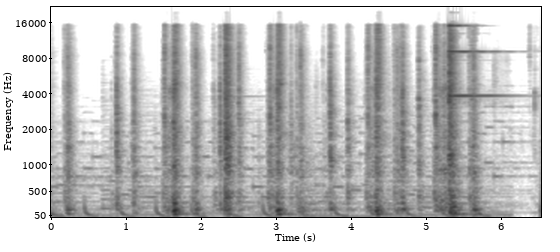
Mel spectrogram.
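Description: A typewriter mechanism is worked by hand as its tab is taken out, a rapid run of crisp mechanical clacks and clicks ending in a longer ratcheting rattle with a faint bell-like ring, close and loud.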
